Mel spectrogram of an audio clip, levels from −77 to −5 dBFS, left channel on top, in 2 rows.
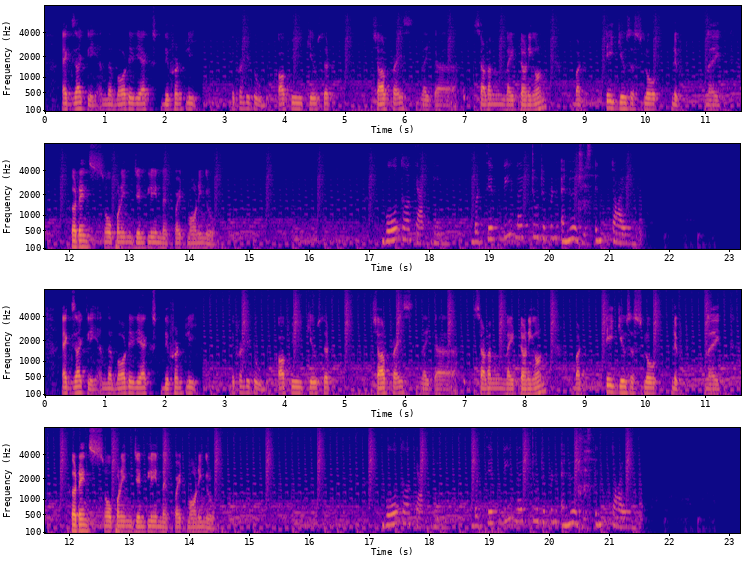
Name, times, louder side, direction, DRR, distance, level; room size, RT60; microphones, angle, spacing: voice 1, 0.1-2.5 3.1-4.8 5.5-6.9 7.2-9.0 9.3-10.6 11.0-11.3 12.0-14.5 20.6-20.7, right 2 dB, 35° right, 0.6 m, -34 dB
sound 1, 2.6-21.6, right 4 dB, 85° right, 0.6 m, -47 dB
voice 2, 17.2-18.4 18.7-21.6, left 1 dB, 10° left, 0.6 m, -38 dB
16.5 x 7.7 x 4.1 m
head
